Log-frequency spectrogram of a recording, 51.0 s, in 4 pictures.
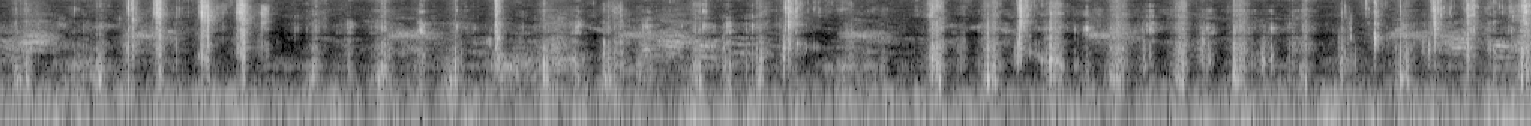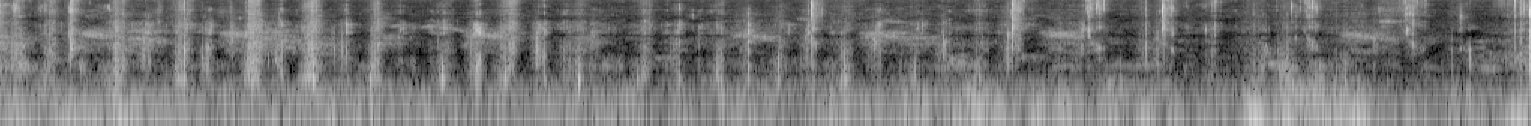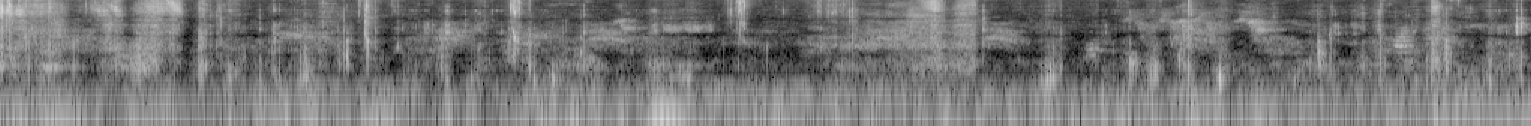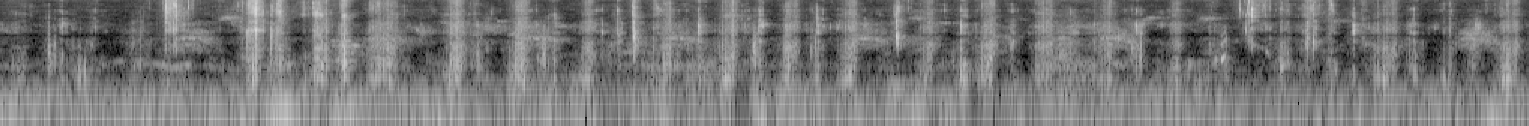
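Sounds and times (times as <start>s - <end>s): crunchy chewing: 0.0s - 51.0s.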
